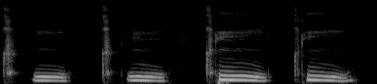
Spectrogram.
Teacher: Also hier bei der Kombination K, L darauf achten, dass das L stimmhaft ist, aber dass das K ohne Stimme ist, also nur mit Luft gesprochen wird, aspiriert wird.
